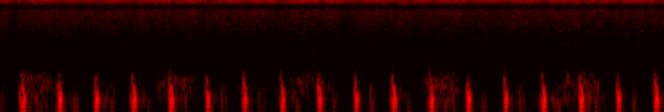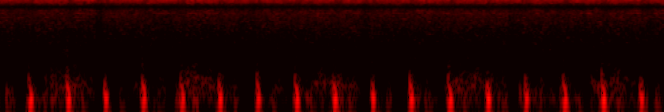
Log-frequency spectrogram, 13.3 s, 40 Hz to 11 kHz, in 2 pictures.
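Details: Own heartbeat after almost 100 jumps in place: rapid, strong, regular low thumps with soft rushing between beats, fast heartbeat after exercise (sinus tachycardia).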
